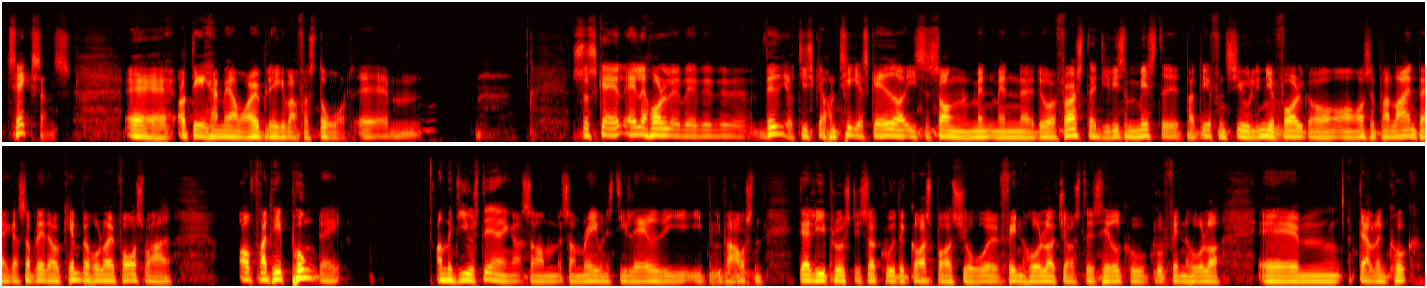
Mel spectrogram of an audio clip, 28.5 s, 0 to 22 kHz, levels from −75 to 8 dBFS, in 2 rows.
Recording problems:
none

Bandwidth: 15.5 kHz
